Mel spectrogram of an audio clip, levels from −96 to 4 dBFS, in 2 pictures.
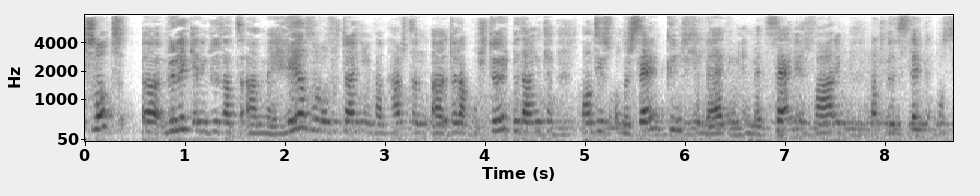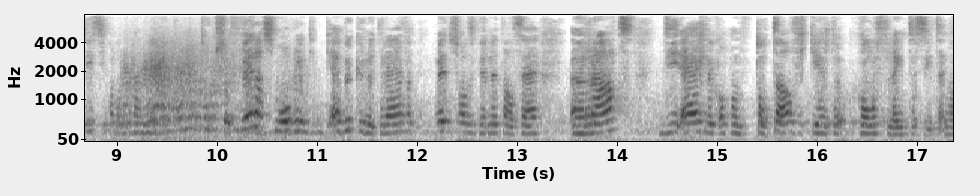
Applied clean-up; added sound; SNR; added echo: neural separator model SepFormer DNS4.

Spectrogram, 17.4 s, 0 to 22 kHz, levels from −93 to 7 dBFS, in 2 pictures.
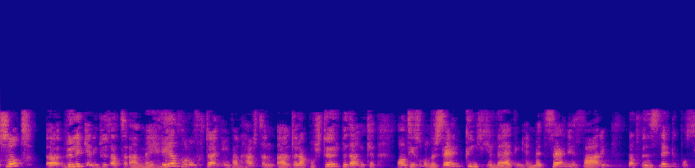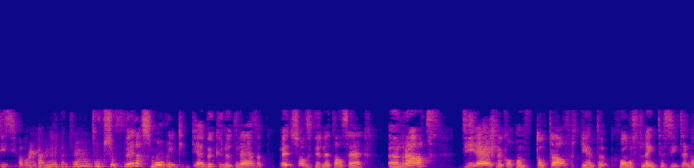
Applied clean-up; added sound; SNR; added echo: neural mask model DeepFilterNet 3.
